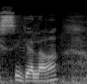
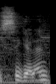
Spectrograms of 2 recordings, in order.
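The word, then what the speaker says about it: Segalen: Galen à parce que à Brest on dit ségalin à ougat on dit séalen parce que c'est la prononciation chinoise que lui utilisait voilà donc je suis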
